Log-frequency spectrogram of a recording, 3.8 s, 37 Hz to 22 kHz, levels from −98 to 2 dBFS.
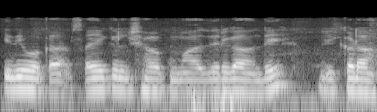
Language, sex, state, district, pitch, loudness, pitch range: Telugu, male, Andhra Pradesh, Annamaya, 120 Hz, -16 LUFS, 115-130 Hz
